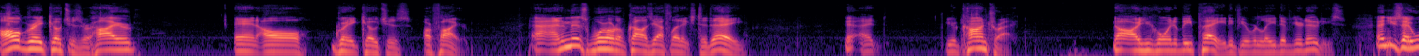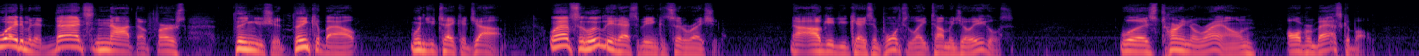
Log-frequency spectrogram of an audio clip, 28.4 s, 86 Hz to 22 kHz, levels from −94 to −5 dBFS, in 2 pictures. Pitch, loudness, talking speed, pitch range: 140 Hz, -31 LUFS, 165 wpm, 115-165 Hz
